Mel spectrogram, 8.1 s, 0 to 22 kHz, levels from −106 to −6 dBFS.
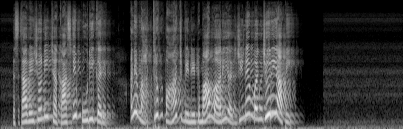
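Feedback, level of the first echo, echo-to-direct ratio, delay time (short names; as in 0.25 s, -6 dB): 24%, -15.0 dB, -14.5 dB, 92 ms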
